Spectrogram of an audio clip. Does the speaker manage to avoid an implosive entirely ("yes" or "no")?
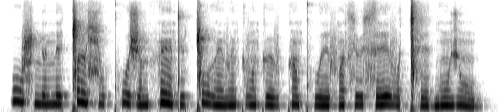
yes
